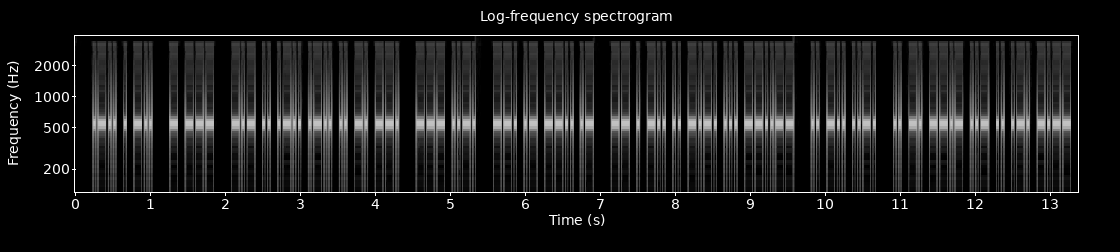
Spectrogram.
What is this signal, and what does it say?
Morse code, heard as a keyed tone, about 36 wpm, 550 Hz. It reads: LED TO KILLING OF GAZA MEDICS, IDF INQUIRY
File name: podcast / News headlines-1x-35x35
